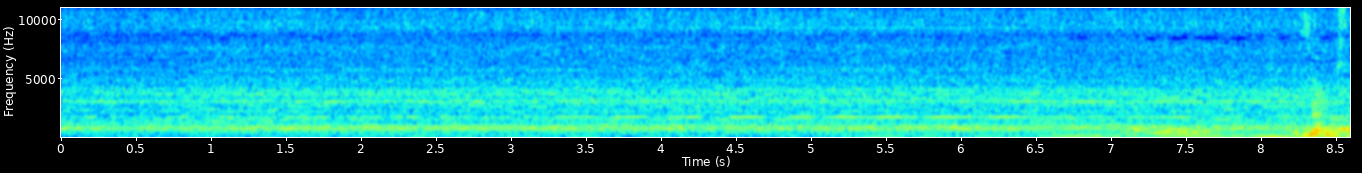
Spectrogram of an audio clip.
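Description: Handheld hair dryer blowing steadily on its cool setting, held at a distance to dry the crackle medium and fresh chalk paint so the paint cracks. It runs with an even rush of air and a faint steady motor whine.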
